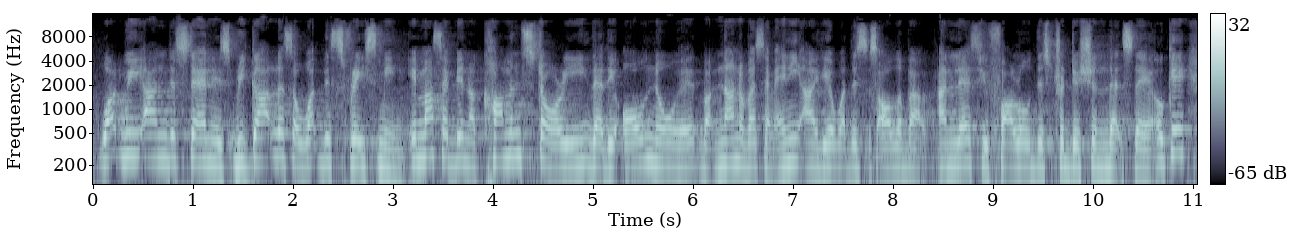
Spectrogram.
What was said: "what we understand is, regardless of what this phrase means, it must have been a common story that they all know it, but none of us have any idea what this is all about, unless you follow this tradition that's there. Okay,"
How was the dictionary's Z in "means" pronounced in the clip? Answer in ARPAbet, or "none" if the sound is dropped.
none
